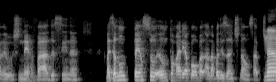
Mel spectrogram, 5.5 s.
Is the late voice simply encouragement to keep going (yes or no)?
no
